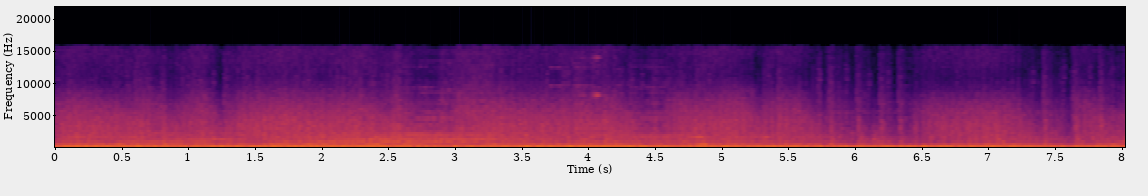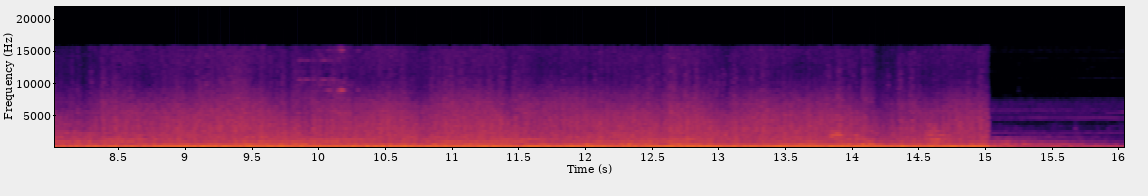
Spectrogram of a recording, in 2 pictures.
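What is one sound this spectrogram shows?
Game battle sounds of clashing weapons and magic blasts crackle densely.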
